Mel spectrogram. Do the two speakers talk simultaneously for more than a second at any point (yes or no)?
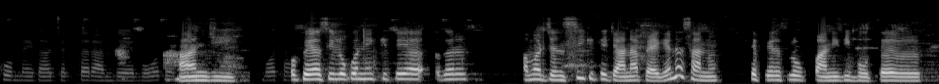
yes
